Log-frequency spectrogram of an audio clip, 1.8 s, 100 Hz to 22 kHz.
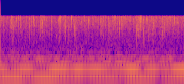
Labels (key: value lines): label: biophony, midshipman
recorder: SoundTrap 500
